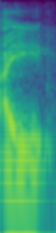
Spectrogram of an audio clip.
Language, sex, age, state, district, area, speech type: Marathi, male, 18-30, Maharashtra, Buldhana, urban, spontaneous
